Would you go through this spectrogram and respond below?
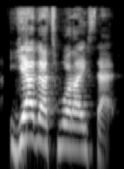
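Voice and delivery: imitating rude snap. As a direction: throw it back like an annoyed clerk. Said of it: "she was so rude to me".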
